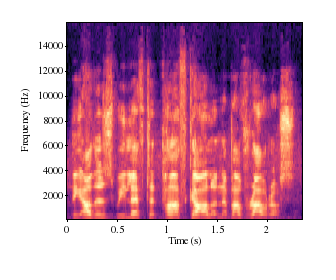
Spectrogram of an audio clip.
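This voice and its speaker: A polite guarded english hobbit in a radio play, bright voice, measured and articulate, bit of background noise. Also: male voice, fairly high pitch, lively intonation. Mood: guarded, formal. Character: earnest, courteous hobbit traveller, guarded and dignified. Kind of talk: BBC radio drama acting.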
